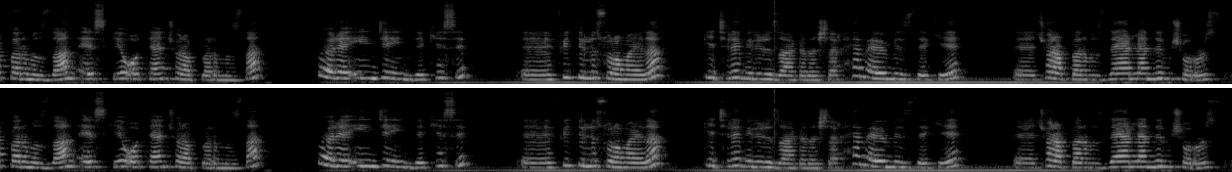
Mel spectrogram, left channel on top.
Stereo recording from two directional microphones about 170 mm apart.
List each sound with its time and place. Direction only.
0.1 s a woman's voice: 45° left (ahead or behind)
